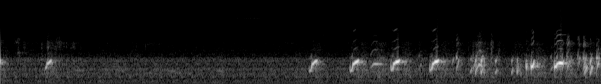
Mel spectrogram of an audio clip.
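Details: Male white-breasted waterhen calling during the day, recorded live with a set camera: one short note, a pause of about two and a half seconds, then a quickening run of short rising nasal notes that crowd and overlap toward the end.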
